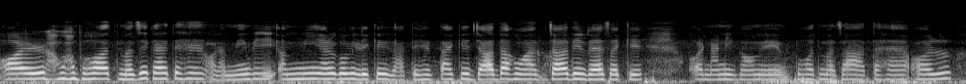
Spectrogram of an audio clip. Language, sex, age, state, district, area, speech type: Urdu, female, 30-45, Bihar, Supaul, rural, spontaneous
